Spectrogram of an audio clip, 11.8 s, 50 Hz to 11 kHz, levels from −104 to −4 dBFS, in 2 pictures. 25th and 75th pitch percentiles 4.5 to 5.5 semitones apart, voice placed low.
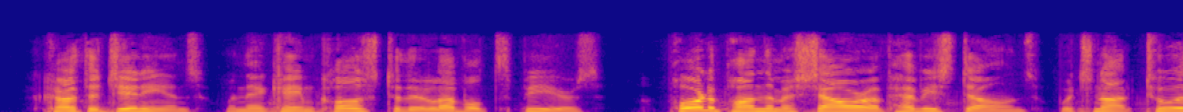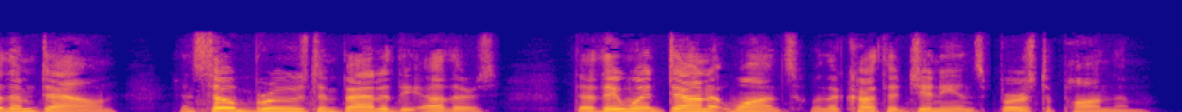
No: average, 4.9 semitones; medium, 185 Hz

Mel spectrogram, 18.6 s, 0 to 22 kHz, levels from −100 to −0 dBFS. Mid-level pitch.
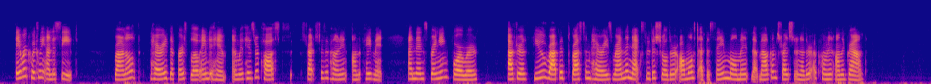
No: high, 240 Hz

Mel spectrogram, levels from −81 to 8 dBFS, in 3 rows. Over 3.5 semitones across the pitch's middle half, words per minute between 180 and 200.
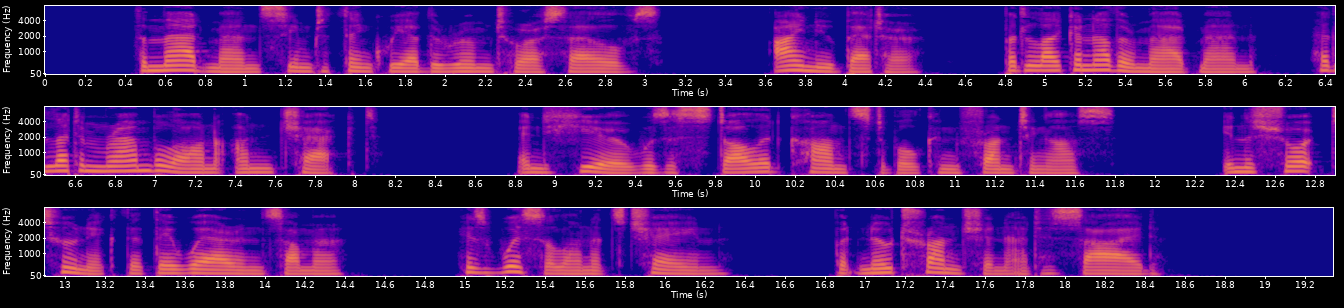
No: average, 4.5 semitones; average, 160 wpm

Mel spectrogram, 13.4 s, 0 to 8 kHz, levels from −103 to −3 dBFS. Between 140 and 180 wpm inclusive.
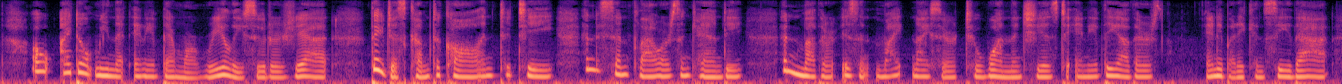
No: fast, 205 wpm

